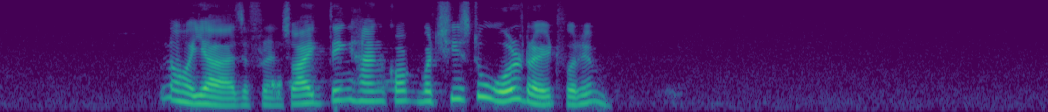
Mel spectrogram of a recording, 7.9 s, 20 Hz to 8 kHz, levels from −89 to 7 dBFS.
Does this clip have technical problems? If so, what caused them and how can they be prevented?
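Yes. Faint echo leak appears at 2.03–2.17 s, 2.86–2.95 s and 5.03–5.08 s: delayed copies of the speech arriving 379 ms late, fading from about 15 dB to about 40 dB below it. This is likely a far-end loudspeaker whose echo canceller let residue through. On a spectrogram, weak harmonic traces repeat the speech pattern offset by about 0.38 s. Headsets or better-tuned echo cancellation on the loudspeaker side would prevent it.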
